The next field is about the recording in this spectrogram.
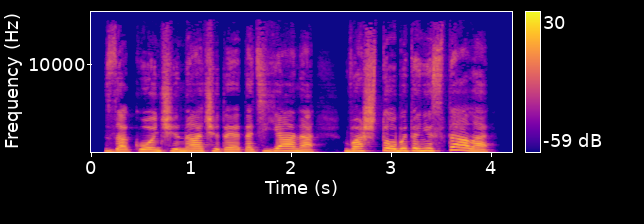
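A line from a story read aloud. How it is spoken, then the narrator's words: Barked command. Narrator (Russian): рявкнул Влад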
